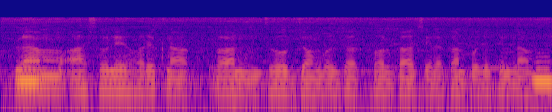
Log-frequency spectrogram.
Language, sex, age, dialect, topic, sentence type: Bengali, male, 18-24, Rajbangshi, agriculture, statement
